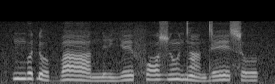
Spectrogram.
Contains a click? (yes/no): no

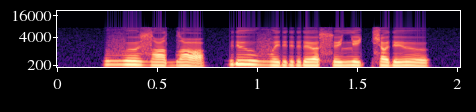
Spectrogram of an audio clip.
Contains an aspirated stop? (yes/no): no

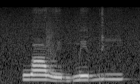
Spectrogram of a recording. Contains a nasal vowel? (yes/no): no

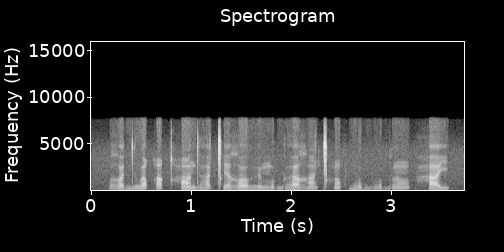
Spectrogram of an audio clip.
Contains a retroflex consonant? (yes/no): no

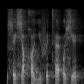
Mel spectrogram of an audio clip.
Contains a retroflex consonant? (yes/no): no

